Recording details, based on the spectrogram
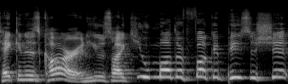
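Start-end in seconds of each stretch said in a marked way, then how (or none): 1.4-2.9 very high-pitched, angry shouting yell. Retelling a car owner yelling at a tow truck driver: imitating a man yelling. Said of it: "this dude was yelling at this tow truck driver".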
